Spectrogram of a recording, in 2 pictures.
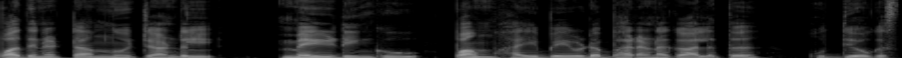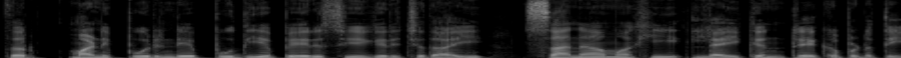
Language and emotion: Malayalam, neutral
